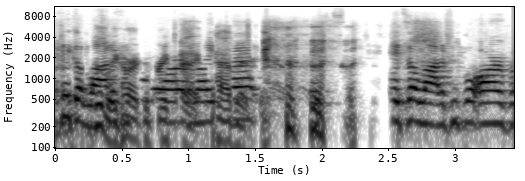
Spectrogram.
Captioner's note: laughs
